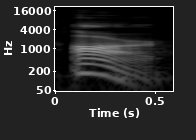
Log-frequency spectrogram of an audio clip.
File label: "Er", two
